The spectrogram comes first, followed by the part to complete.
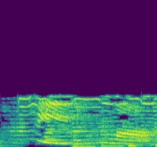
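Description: Teochew opera music: a sliding melody line swoops down in pitch over low, steady held notes that drop out briefly about half a second in and then return.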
